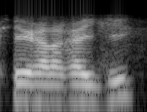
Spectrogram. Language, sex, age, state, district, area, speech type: Maithili, male, 18-30, Bihar, Muzaffarpur, rural, conversation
